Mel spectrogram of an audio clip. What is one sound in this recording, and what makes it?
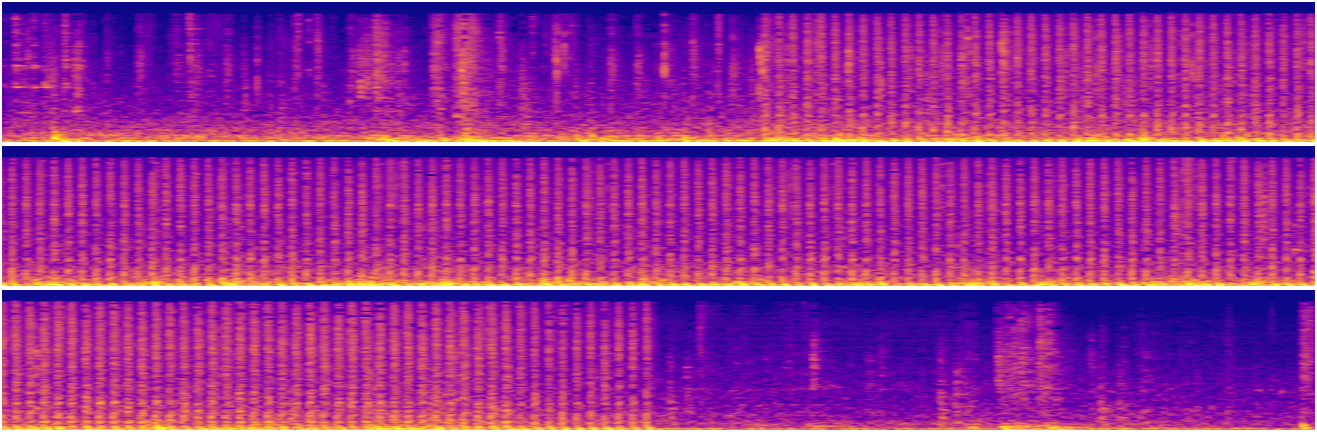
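A heavy tank engine rumbles steadily nearby.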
